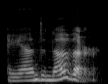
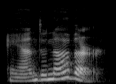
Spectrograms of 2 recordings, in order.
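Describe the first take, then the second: No difference in how they are said.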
